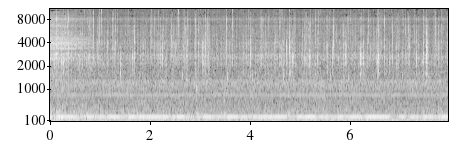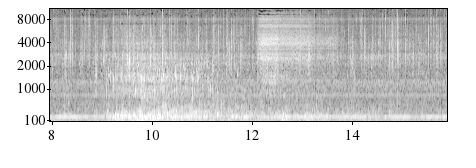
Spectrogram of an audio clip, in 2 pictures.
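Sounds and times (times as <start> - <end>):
regulator inhale hiss: 0.0 - 1.0, 12.1 - 14.1
exhaled bubbles rumbling: 0.0 - 15.9
steady low hum: 0.0 - 15.9.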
